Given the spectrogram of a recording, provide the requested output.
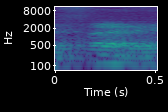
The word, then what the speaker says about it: Fahy: We say Fahy, F-A-H-Y, the way we pronounce it in the United States.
